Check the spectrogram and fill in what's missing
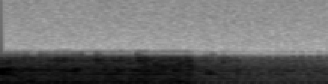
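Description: Honda XRM motorcycle engine idling close by with a steady, dense rumble that holds level and eases slightly toward the end, no voices over it.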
